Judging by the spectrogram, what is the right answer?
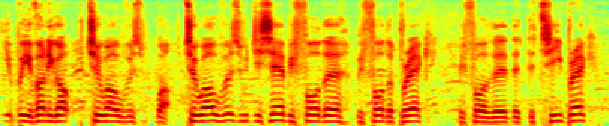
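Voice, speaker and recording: A man's voice: fairly high pitch, level tone, darkish tone. Pundit, male, mid voice, hesitant thinking-aloud delivery, faint noise behind. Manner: halting, many restarts and fillers. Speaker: cricket pundit. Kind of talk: casual analysis.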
